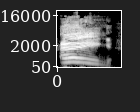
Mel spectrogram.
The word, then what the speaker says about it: Aang: keep one on um it's Aang the show told you wrong yes they call him God in the beginning of the movie and then like any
